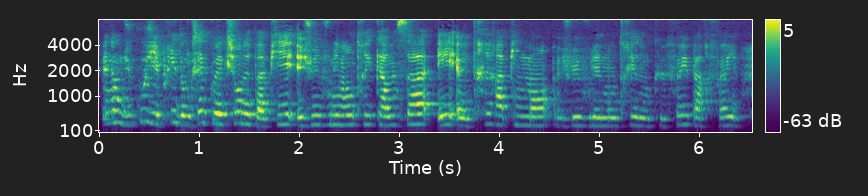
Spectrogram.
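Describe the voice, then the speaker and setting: A woman with a blocked nose, talking a bit higher than most and hesitating often. She sounds set back from the mic, her voice echoing in a room with faint noise behind it. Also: steady tone, quick pace, recorded from a distance. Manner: chatty, many hesitations, gushing. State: stuffy nose, speaking with effort. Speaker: vlogger. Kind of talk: casual haul video.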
